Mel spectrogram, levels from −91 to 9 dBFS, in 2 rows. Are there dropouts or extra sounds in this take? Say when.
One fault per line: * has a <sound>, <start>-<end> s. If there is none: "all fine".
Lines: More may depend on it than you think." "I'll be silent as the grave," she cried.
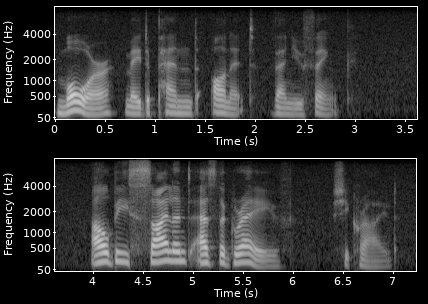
all fine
